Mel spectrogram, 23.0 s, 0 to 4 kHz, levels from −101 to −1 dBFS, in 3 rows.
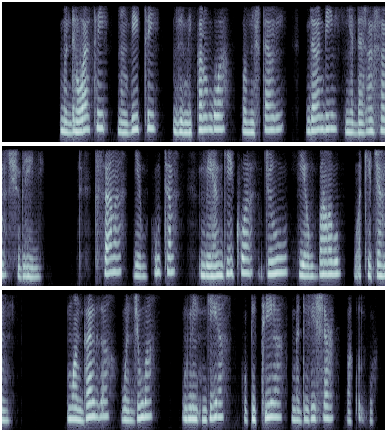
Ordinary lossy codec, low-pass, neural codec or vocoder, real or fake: AAC, 24 kbps; 3.6 kHz; autoencoder, 44.1 kHz, a latent of 192 numbers a frame, MeloTTS; fake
